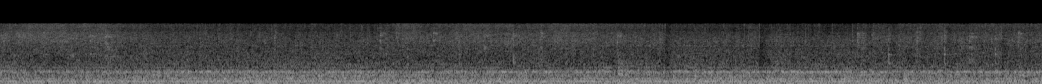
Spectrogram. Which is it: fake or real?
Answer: real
